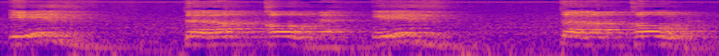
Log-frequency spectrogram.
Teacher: طلع لسانك الزال وبعد كده شدد التاء. هي تقيله لان الانتقال من سواكن مع بعضها بتبقى تقيل. · Term: الزال مظهره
